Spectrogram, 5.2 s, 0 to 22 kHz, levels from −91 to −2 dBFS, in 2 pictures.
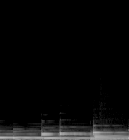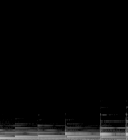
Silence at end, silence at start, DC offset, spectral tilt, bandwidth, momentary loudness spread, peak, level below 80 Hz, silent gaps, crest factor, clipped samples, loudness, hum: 0 s; 0 s; under 0.1%; -10 dB/octave; 4.4 kHz; 8 LU; -16 dBFS; -50 dBFS; none; 18 dB; under 0.1%; -36 LUFS; none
